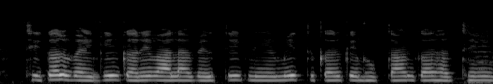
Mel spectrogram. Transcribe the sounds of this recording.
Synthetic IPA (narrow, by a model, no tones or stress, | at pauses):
t̪ʰɪkəlʋɛ̃ːŋkɪ̃ŋɡ̚kəɾeʋaːlaʋjəkt̪inɪjəmɪt̪kəɾkebʱʊɡt̪aːnkəɾɦət̪ʰːe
